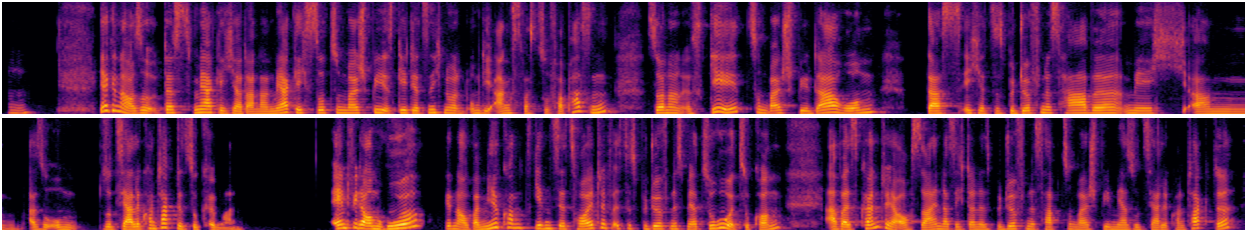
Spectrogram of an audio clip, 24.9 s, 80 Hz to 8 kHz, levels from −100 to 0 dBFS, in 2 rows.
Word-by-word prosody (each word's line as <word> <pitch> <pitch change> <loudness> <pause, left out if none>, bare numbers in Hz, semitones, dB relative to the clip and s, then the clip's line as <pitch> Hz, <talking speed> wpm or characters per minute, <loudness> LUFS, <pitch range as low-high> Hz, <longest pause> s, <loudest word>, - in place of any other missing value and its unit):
Mhm. 195 +2 -14 0.7
Ja - - +5
genau, 315 - +2
so 185 +1 -1
das 215 0 -2
merke 225 -2 +3
ich 165 - -8
ja 160 -2 +2
dann. 145 0 -1
Dann 155 0 -2
merke 215 +6 +3
ich 210 +1 +1
so 200 -1 +1
zum 195 0 -3
Beispiel, 195 +2 0
es 175 - -5
geht 195 -1 0
jetzt 180 -1 0
nicht 215 0 -2
nur 180 -3 -3
um 170 +3 -5
die 170 - -3
Angst, 180 0 -1
was 160 0 -7
zu 150 -4 -8
verpassen, 275 - -3 0.3
sondern 200 -1 +1
es 160 0 -10
geht 250 - +1
zum 215 -5 -4
Beispiel 175 -1 -2
darum, 210 +4 +3 0.5
dass 170 0 +4
ich 185 0 -4
jetzt 170 -2 -5
das 165 -1 -9
Bedürfnis 180 +5 -3
habe, 190 +1 +2
mich 175 0 -6
ähm, 155 +2 -5
also 160 -1 -4
um 155 -1 -5 0.2
soziale 170 0 +3
Kontakte 285 +9 +1
zu - - -2
kümmern. - - -6 0.9
Entweder 255 +1 +7
um 200 - +4
Ruhe 250 - +7 0.2
genau. 185 -6 0
Bei 160 +1 +2
mir 230 - +3
kommt's 270 -3 -3
eben 225 -1 +1
jetzt 195 -2 -2
heute 210 +8 +3
ist 220 -4 -6
das 210 -1 -7
Bedürfnis, 195 -2 -2
mehr 175 0 -2
zur 220 +6 0
Ruhe 270 +2 +4
zu 150 - -4
kommen. 205 - -1 0.4
Aber 180 -2 +4
es 165 - -1
könnte 235 +8 +1
ja - - +4
auch 160 - +1
sein, 160 +2 0
dass 175 -1 -3
ich 165 0 -10
dann 165 -1 -3
das 165 -1 -5
Bedürfnis 180 +1 -4
habe, 160 0 -4
zum 170 +1 -8
Beispiel 160 +2 -5
mehr 160 -1 -4
soziale 155 -1 -5
Kontakte. 235 - -2
185 Hz, 195 wpm, -23 LUFS, 165-215 Hz, 0.9 s, Entweder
